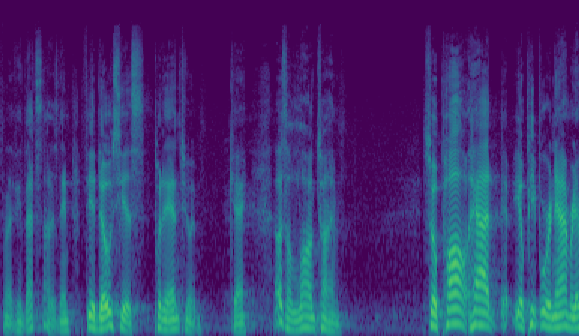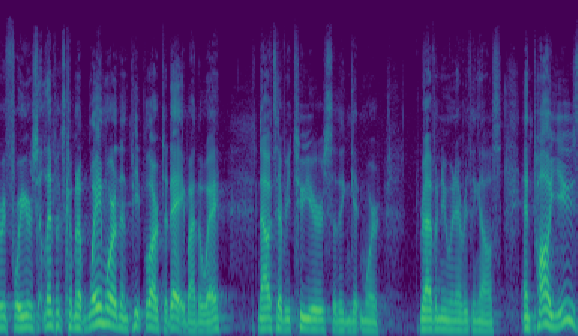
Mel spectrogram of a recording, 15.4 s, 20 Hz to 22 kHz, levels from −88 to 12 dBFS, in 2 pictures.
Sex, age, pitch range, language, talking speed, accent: male, 50-69, 110-135 Hz, English, 225 wpm, American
